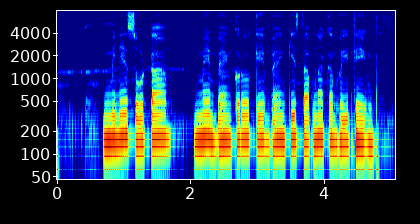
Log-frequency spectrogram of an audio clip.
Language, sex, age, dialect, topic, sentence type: Hindi, male, 56-60, Kanauji Braj Bhasha, banking, statement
